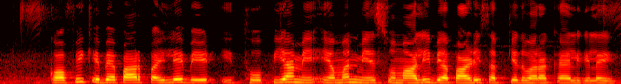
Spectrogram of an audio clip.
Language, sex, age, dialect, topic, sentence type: Magahi, male, 18-24, Western, agriculture, statement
